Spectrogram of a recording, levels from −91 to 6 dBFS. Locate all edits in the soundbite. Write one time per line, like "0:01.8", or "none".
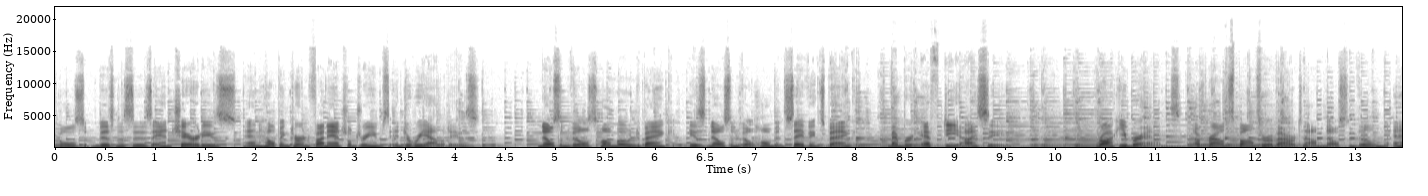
0:09.7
